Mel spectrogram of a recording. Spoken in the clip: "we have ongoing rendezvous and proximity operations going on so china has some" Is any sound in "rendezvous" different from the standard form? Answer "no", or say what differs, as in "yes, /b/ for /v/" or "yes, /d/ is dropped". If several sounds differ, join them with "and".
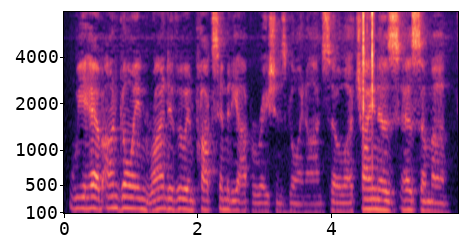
no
